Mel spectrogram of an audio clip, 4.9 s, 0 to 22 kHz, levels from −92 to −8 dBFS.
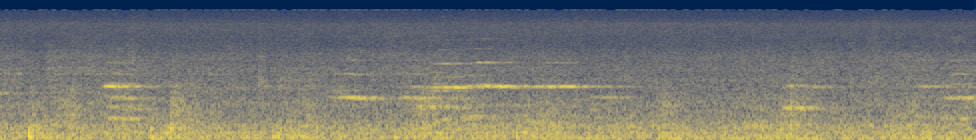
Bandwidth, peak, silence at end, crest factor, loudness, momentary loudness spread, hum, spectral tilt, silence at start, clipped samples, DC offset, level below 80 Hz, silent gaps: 16.5 kHz; -2 dBFS; 0 s; 18 dB; -20 LUFS; 6 LU; none; -6 dB/octave; 0 s; under 0.1%; under 0.1%; -28 dBFS; none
